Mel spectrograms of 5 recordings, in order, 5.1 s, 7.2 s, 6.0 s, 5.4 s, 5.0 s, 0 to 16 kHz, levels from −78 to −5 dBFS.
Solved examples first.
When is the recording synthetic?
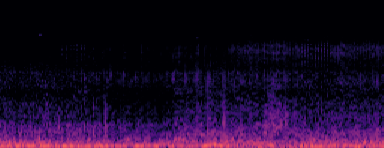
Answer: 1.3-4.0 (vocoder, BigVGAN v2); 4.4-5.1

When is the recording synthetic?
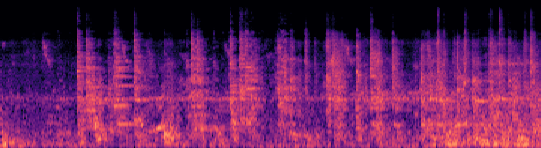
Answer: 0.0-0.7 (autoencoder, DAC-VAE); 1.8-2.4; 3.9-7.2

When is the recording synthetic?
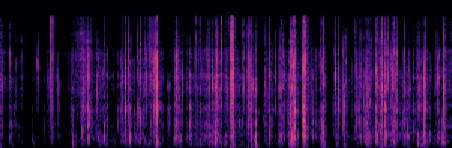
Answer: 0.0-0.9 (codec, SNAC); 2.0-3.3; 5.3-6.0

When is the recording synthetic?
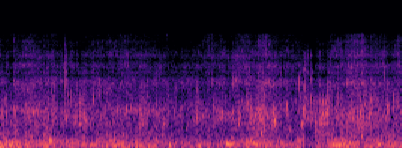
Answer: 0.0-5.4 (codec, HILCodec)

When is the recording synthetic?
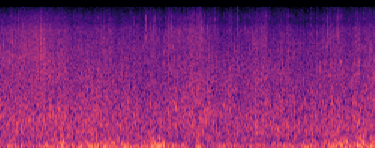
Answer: 0.0-5.0 (vocoder, BigVGAN v2)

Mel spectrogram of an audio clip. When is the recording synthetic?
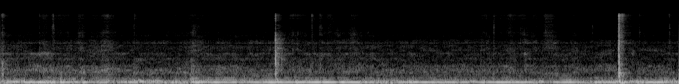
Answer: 0.0-6.8 (codec, SNAC)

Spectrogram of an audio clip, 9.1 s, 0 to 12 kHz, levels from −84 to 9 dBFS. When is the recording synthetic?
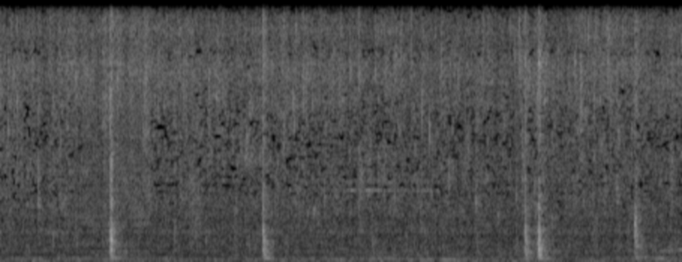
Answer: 1.1-2.0 (codec, SNAC)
